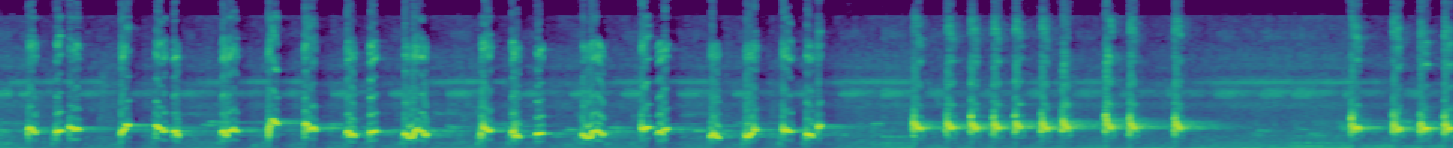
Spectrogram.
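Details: Yellow-vented bulbul in long, rapid wild-style song used as a lure to prompt other bulbuls to sing: quick runs of short, sharp chirping notes. Dense bursts repeat with brief pauses, and a louder cluster follows after a short gap.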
